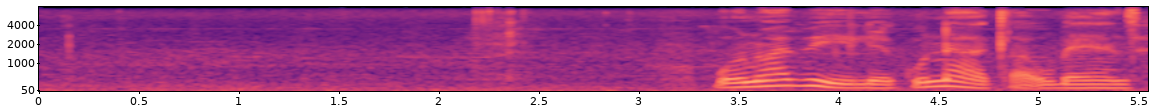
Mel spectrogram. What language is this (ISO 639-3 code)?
xho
